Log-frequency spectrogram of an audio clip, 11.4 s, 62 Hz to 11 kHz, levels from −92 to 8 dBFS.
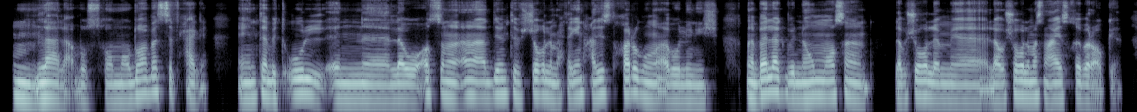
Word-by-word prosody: إمم، 125 -2 +3
لا 120 -1 +4
لا، 110 - -7
بُصّ، 110 0 -3
هو - - -3
الموضوع 115 +6 -1
بس 160 +1 +5
في - - -11
حاجة، - - -5 0.3
يعني 120 0 -1
أنت 125 +3 0
بتقول 140 +2 +1
إن 115 -1 -2
لو 115 -1 +3
أصلًا 140 -3 0
أنا 135 -1 +2
قدّمت 140 +3 -1
في 135 - -3
شغل 140 -1 0
محتاجين 130 +3 -3
حديث 140 +1 -1
التخرج 145 0 +1
وما 120 -2 -1
قبلونيش، 110 0 -3 0.3
ما 130 - +3
بالك 150 +5 +5
بإن 125 -4 -1
هُم 130 +1 +1
مثلًا 135 -3 +1 0.3
لو 115 - -1
شغل 125 0 +2
م - - -3 0.4
لو 115 0 +1
شغل 135 +2 +2
مثلًا 130 -3 0
عايز 120 +1 +2
خبرة 120 -3 0
أو - - -5
كده، - - -16
125 Hz, 205 wpm, -23 LUFS, 115-140 Hz, 0.4 s, بس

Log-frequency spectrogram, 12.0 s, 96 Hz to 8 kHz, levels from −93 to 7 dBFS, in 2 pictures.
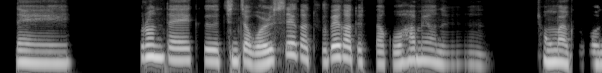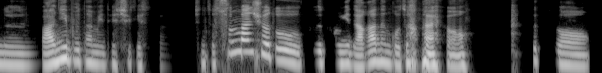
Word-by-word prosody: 네. 180 -1 0 0.7
그런데 245 -4 +3
그 200 -1 +1
진짜 195 -1 -1
월세가 205 - +2
2 195 -2 -11
배가 245 -1 +6
됐다고 175 -4 -6
하면은 170 -6 -4 0.5
정말 190 -3 +3
그거는 160 -2 -5
많이 185 +9 +5
부담이 185 -5 -4
되시겠어요. 155 -3 -11 0.3
진짜 175 -1 -12
숨만 355 - +1
쉬어도 210 - +1
그 180 - -5
돈이 175 0 -2
나가는 180 +6 +2
거잖아요. 170 0 +3 0.9
그쵸. 160 -7 -4
180 Hz, 260 characters per minute, -22 LUFS, 165-205 Hz, 0.9 s, 배가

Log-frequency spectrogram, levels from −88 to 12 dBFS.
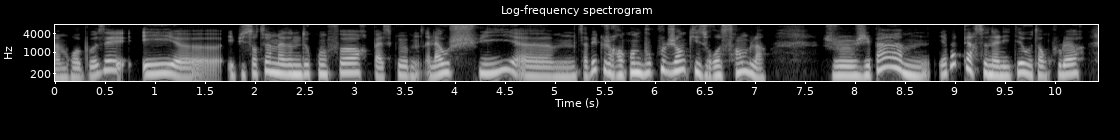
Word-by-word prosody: à 145 - -4
me 145 - -6
reposer 170 - -2 0.2
et 200 0 +3
heu, 155 -1 -4
et 180 - -6
puis 180 - -9
sortir 200 +5 -1
de - - +5
ma 205 - +5
zone 195 0 +4
de 195 - 0
confort 215 +2 -1
parce 155 -2 -5
que, 180 - -4
hem, 170 0 -4
là 180 +4 +3
où - - +3
je - - -9
suis, 220 +5 -1
hem, 160 -4 -3
ça 170 - -6
fait 250 - 0
que 265 -3 -3
je 210 - +2
rencontre 200 +4 +4
beaucoup 215 +6 0
de - - -2
gens 245 +4 +4
qui 230 -4 -1
se 175 - -5
ressemblent. 180 0 0 0.6
Je 175 0 +1
j'ai 175 +1 0
pas, 315 +3 +2
hem, 185 -7 +2
il - - -5
y - - +1
a - - 0
pas - - +1
de 410 - -14
personnalités 195 - +2
hautes 190 -3 -1
en 175 - -1
couleur. 195 +3 0
195 Hz, 260 wpm, -19 LUFS, 170-215 Hz, 0.6 s, de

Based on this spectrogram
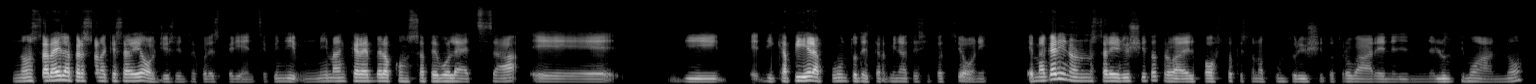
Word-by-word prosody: non 160 +3 -2
sarei 180 +3 +8
la 200 -2 +6
persona 170 -1 0
che 160 - -5
sarei 160 +1 +4
oggi 135 -5 -1
senza 130 -1 -21
quelle 125 +1 -15
esperienze, 125 -2 -16
quindi, 140 +1 -7
mhmm, 130 - -22
mi 145 +2 -11
mancherebbe 155 +1 +1
la 155 -1 +4
consapevolezza, 145 0 -4
ehm, 130 -2 -6 0.5
di 135 - -4 0.2
ehm, - - -11
di 145 -2 -12
capire 175 +5 +7
appunto 155 -1 -3
determinate 140 -1 -10
situazioni. 130 0 -11 0.4
E - - 0
magari 235 +10 +7
non 175 -8 -1
non 160 - -8
sarei 160 +1 +2
riuscito 160 +3 -5
a - - -6
trovare 140 -5 -1
il 135 +1 -5
posto 140 +2 -7
che 160 - -24
sono 140 0 -18
appunto 135 0 -16
riuscito 135 -1 -11
a - - -25
trovare 130 -2 -9
nel 125 -1 -17
nell'ultimo 135 +3 -9
anno 130 +6 -13
140 Hz, 170 wpm, -22 LUFS, 130-155 Hz, 0.5 s, sarei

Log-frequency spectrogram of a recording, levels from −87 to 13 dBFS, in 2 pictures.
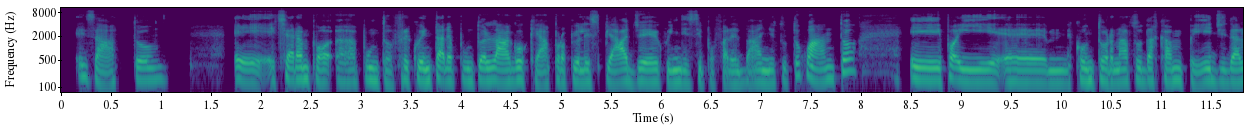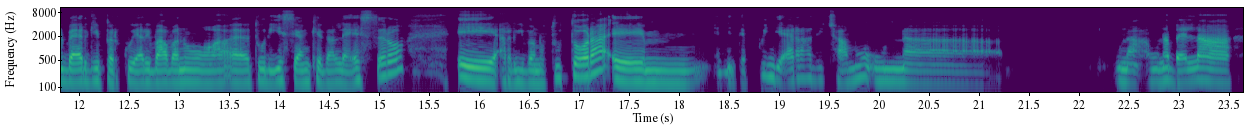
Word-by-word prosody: Esatto. 160 -3 -2 0.8
Ehm, 470 0 0
e - - -4
c'era 160 - +3
un 160 - +4
po', - - 0
uhm, 145 -2 -5
appunto 145 -1 -3
frequentare 150 -1 +2
appunto 150 +1 -2
il 150 - +4
lago 145 +1 +5
che - - -4
proprio 150 - -1
le 140 0 0
spiagge, 140 +1 +2
quindi 135 0 -1
si 120 - -7
può - - -14
fare - - -3
il 125 - -3
bagno 135 0 -1
e - - -7
tutto 155 +9 -8
quanto. 165 - +3 0.5
E 155 -3 +4
poi, 140 -2 +2
ehm, 135 -2 +1
contornato 145 -1 0
da 155 +1 +1
campeggi, 145 -1 -2
da 145 +1 +3
alberghi 140 +1 +2
per 135 - -3
cui 140 -3 -3
arrivavano, 135 0 0
ehm, 135 0 +1
turisti 145 0 -3
anche 140 +2 -3
dall'estero 155 - -2 0.5
e 160 -5 +5
arrivano 135 -2 -5
tutt'ora, 190 - +5
ehm, 135 - 0
e 240 - -20
niente. 260 -1 -13
Quindi 190 -4 -7
era 170 +4 -5
diciamo 155 +2 -7
un 150 -1 -3 2.1
una 145 -2 -5
una 145 +2 -2
bella, 145 0 +2
145 Hz, 135 wpm, -29 LUFS, 140-160 Hz, 2.1 s, lago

